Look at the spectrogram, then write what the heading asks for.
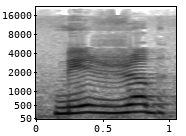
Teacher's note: اب نون پہ جزم ہے تو ہم نون کو نہیں ملائیں گے، میم کو را سے ملائیں گے، میم، را، زیر، مر، را، با، زبر، رب، مر رب۔ اب جب مر رب میں پڑھتی ہوں تو میرے ناک میں آواز نہیں جا رہی، غنہ نہیں ہو رہا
